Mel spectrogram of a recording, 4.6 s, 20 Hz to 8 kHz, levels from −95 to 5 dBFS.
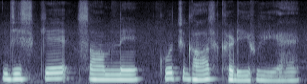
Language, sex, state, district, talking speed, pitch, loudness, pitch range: Hindi, male, Uttar Pradesh, Saharanpur, 90 wpm, 135 Hz, -18 LUFS, 120-145 Hz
